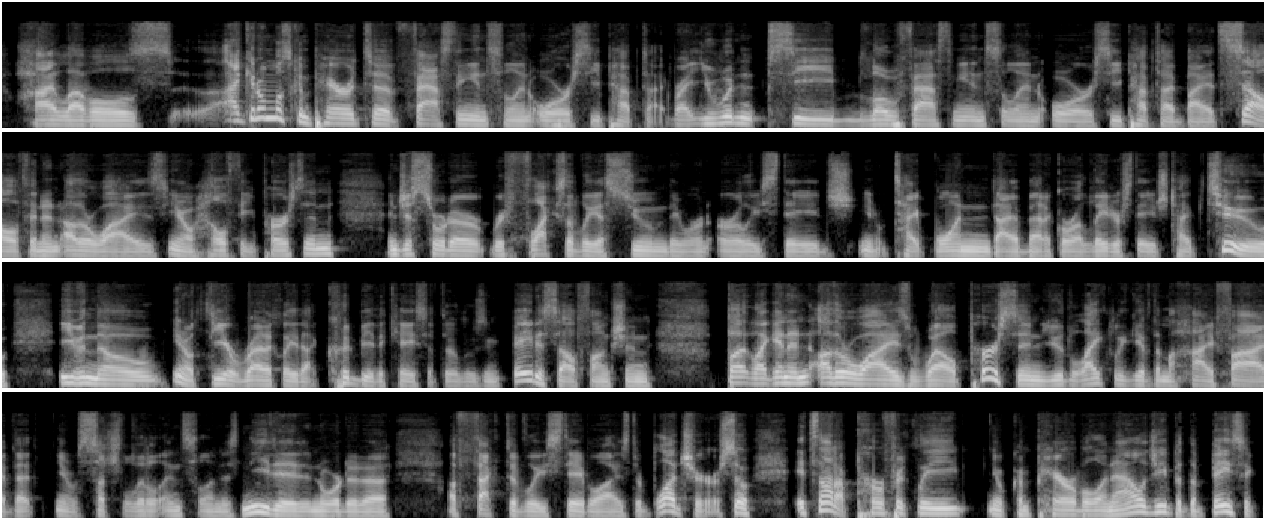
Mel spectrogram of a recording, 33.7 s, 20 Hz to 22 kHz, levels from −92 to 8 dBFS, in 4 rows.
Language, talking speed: English, 195 wpm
